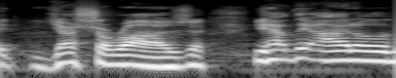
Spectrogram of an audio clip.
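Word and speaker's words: Y'Shaarj: Yasharaj, you have the idol in a Zoth, idol Yakaron, and idol Cathun.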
